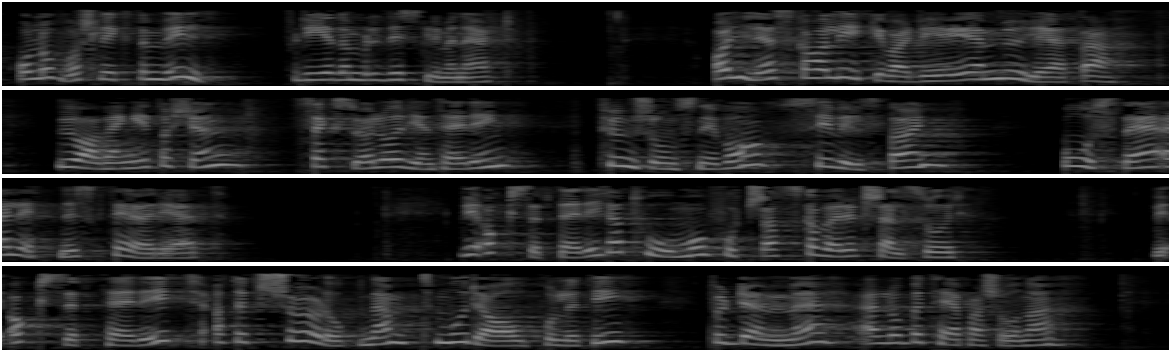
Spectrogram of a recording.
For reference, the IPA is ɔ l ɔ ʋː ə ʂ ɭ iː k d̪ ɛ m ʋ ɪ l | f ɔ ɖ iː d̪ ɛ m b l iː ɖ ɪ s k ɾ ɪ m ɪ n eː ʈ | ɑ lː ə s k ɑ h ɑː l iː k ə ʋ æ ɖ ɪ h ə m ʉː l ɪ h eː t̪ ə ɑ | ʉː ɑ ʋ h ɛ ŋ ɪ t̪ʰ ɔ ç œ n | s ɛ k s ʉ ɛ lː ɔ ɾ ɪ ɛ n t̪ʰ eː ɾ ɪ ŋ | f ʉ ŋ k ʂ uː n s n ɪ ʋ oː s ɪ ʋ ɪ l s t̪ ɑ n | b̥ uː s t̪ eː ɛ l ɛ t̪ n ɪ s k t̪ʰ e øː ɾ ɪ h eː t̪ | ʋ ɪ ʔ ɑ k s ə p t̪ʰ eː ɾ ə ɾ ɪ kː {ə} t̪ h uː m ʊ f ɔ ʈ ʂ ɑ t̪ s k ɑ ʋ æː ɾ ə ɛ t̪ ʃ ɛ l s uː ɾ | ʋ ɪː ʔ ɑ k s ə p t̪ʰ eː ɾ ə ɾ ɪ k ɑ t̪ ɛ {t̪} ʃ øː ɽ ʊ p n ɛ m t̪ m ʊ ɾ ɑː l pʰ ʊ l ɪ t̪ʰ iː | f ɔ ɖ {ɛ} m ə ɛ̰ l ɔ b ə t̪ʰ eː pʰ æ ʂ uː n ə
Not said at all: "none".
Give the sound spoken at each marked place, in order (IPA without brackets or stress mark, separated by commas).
ɑ, t̪, œ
